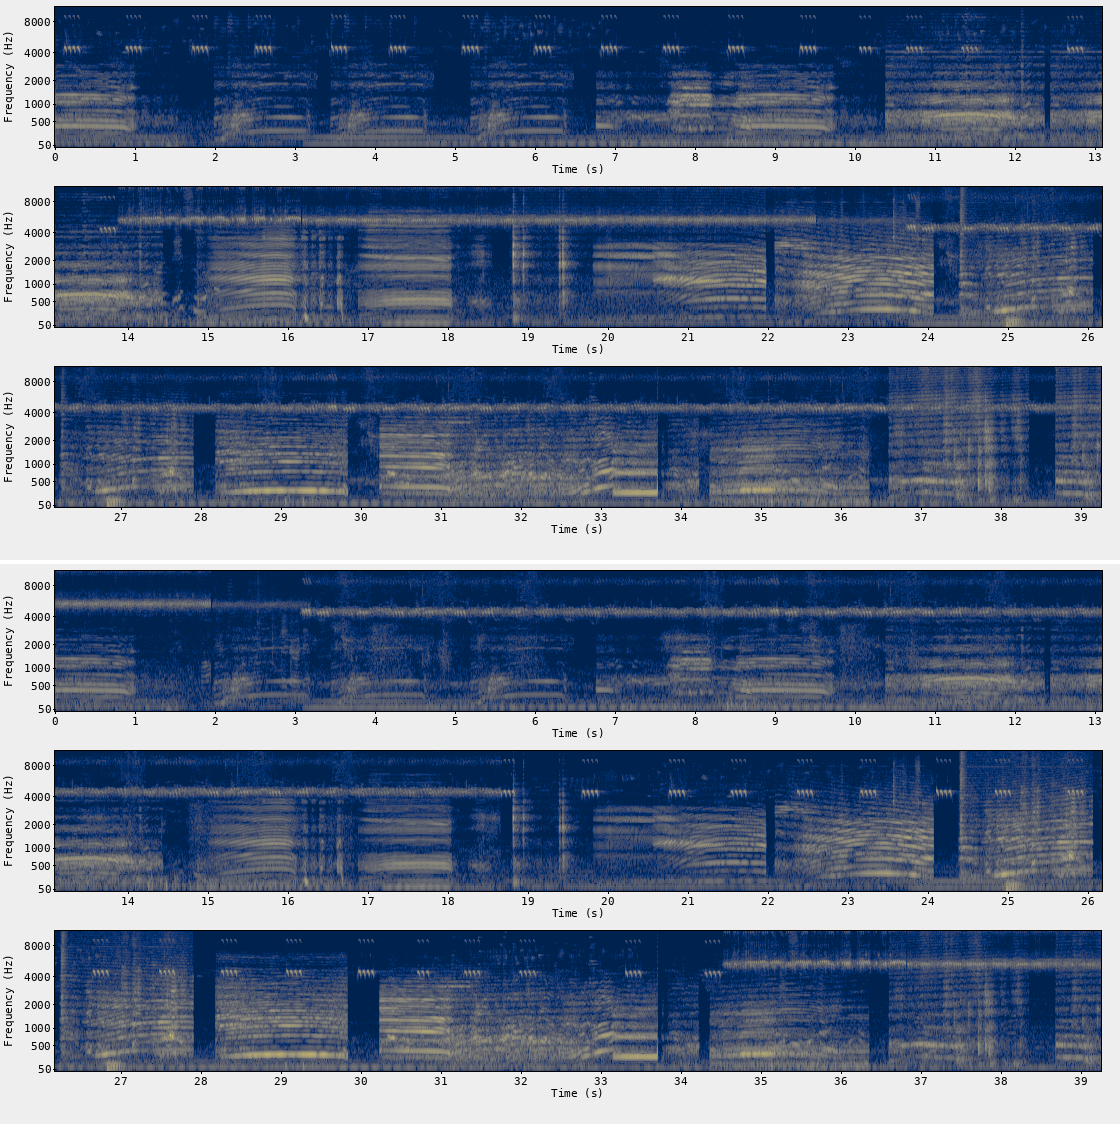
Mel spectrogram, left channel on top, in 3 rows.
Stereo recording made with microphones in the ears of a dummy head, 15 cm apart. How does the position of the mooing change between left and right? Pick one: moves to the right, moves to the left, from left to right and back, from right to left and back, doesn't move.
from left to right and back.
